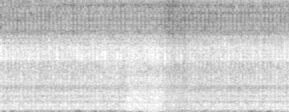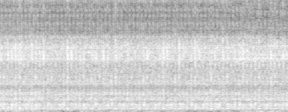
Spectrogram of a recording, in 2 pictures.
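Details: Hyundai Venue engine at idle: steady idle with a fast, light metallic rattle, about three or four beats a second; timing chain noise suspected but unconfirmed.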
